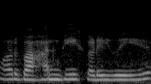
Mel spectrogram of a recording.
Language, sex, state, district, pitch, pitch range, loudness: Hindi, female, Uttar Pradesh, Ghazipur, 225 Hz, 210-235 Hz, -33 LUFS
